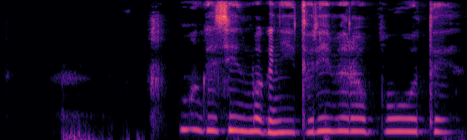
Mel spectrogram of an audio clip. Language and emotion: Russian, sad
